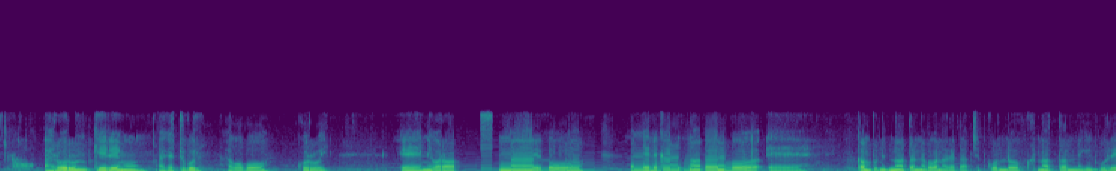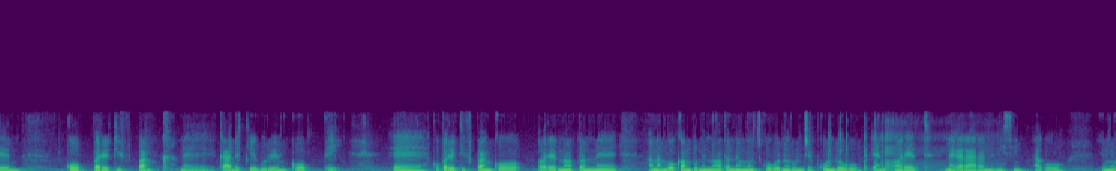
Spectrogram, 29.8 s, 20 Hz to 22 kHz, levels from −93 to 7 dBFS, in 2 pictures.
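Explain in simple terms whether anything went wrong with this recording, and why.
A few things went wrong. From 5.96 to 10.03 s the speech turns into a stiff, metallic buzz at about 94 Hz: robotic sound from repeated short buffers. The likely cause is audio arriving too slowly, so tiny chunks of roughly 11 ms get replayed while most of the real sound is skipped.

At 25.93 s a nearby 2G phone starts talking to its network. Until 26.66 s you hear GSM signalling bursts, a fairly loud, galloping ticking pattern. The audio circuit is picking up the phone's radio pulses as sound.

Straight after, from 26.68 to 28.29 s, that phone settles into a call and you get GSM phone buzz, a steady, raspy drone at 217 Hz sitting under the speech. It's quieter than the bursts, but it has nothing to do with the speech itself.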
